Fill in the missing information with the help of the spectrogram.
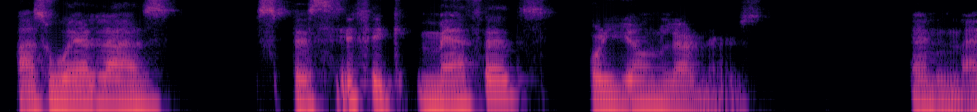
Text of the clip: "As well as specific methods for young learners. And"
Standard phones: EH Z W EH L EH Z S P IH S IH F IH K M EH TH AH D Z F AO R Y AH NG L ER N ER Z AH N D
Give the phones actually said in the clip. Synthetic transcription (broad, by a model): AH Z W EH L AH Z S P IH S IH F IH K M EH TH AH D Z F AO R Y AH NG L ER N ER Z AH N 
